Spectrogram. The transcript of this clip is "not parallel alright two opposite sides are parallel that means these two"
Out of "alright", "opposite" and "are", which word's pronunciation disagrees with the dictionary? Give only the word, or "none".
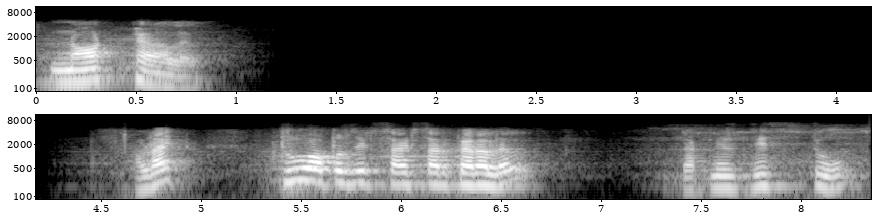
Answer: none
